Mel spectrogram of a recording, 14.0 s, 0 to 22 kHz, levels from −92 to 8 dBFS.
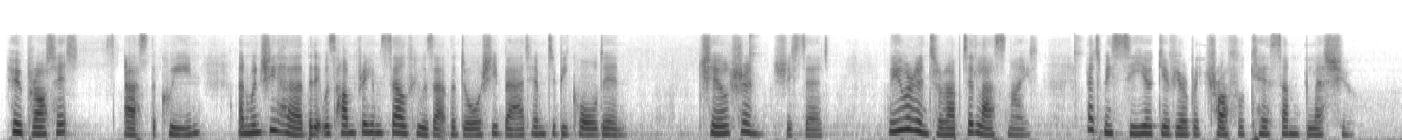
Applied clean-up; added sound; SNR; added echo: neural separator model SepFormer DNS4.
